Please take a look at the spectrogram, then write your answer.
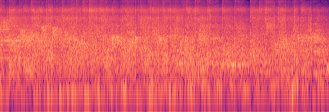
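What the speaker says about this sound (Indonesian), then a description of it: "Beri tepuk tangan." Students in a classroom applaud two classmates with a loud, continuous wash of dense clapping that holds steady throughout.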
